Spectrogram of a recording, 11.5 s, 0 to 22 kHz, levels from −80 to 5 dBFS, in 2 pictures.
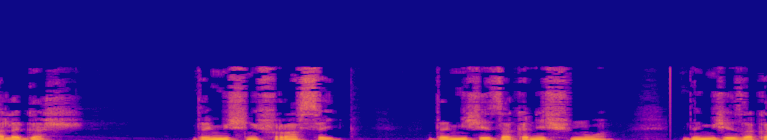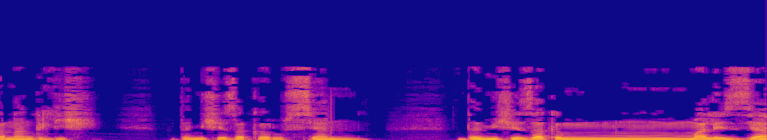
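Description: Throughout, nothing sounds above 11.5 kHz. This is likely low-bitrate audio saved at a high bitrate. The earlier coarse encoding's losses remain.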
